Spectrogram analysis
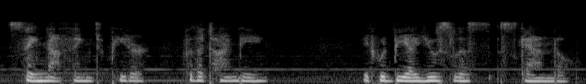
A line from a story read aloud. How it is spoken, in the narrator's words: whispers again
